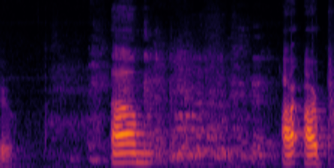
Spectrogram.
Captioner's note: laughter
